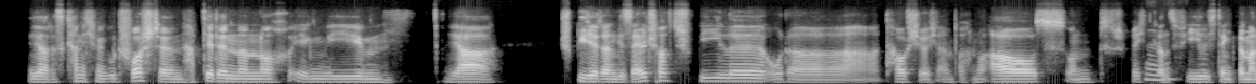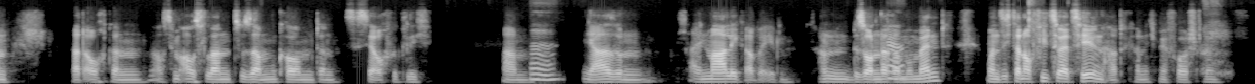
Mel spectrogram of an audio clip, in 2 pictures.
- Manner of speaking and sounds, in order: tapping
- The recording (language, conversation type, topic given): German, podcast, Woran denkst du, wenn du das Wort Sonntagsessen hörst?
